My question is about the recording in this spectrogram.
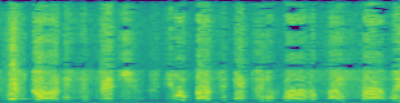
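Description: A person's voice speaking, with no music behind it.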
